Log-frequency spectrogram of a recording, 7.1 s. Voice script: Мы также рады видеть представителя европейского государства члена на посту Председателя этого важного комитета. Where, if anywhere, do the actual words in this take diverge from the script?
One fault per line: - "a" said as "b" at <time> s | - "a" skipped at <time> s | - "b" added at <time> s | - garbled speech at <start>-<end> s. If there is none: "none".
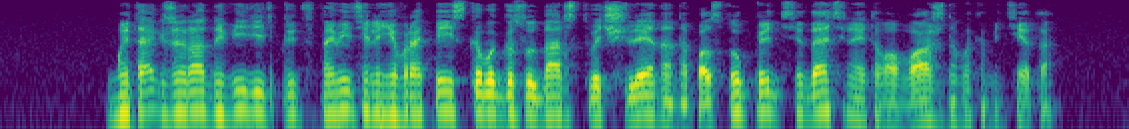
none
